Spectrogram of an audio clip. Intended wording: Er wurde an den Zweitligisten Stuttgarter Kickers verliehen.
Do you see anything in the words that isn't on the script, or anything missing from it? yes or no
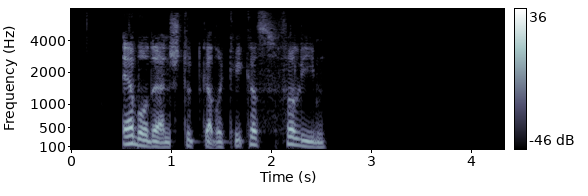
yes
